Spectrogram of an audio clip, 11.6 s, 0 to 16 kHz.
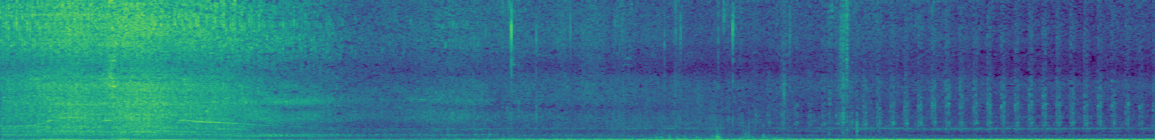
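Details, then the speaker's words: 2000 VW Golf Mk4 GTI 1.8T AGU before repair: it catches into a steady low thrum with a slightly lumpy beat. The engine runs rough with a fuel smell, a misfire traced to a failed ignition amplifier, with a replacement about to be fitted. "It's been running a bit rough, and I've literally just took delivery of this from Awesome GTI off their eBay store, and it's a replacement ignition amplifier."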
